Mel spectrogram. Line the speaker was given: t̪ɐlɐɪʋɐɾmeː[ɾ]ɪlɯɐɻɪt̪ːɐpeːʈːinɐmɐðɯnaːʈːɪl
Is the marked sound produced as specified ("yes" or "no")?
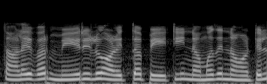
yes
